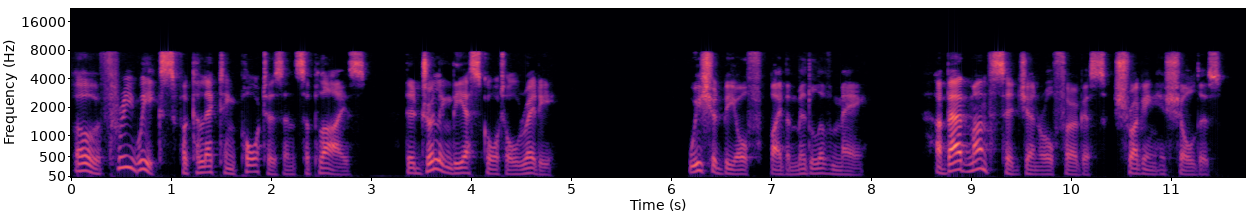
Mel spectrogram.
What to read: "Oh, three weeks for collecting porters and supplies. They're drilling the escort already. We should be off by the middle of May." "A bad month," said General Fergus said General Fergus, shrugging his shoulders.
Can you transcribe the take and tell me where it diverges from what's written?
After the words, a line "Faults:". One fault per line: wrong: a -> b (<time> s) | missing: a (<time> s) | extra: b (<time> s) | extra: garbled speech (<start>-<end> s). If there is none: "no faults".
"Oh, three weeks for collecting porters and supplies. They're drilling the escort already. We should be off by the middle of May." "A bad month," said General Fergus, shrugging his shoulders.
Faults:
missing: said General Fergus (10.4 s)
